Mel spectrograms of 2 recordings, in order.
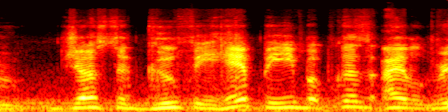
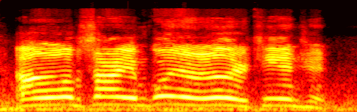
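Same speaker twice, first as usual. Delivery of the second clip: higher, louder, hurried self-interruption; sudden mock apology; 6 semitones higher, 4 dB louder, faster than usual. Real, not acted. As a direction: cut yourself off, apologising high and fast. Interrupts own rant to apologise.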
